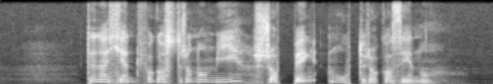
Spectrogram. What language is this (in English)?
Norwegian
